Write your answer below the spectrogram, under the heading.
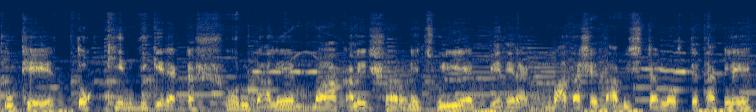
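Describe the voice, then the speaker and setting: A man's voice: mid-range voice, close to an everyday voice. An actor playing an all-knowing village holy man in a cartoon folk tale, solemn and authoritative as he gives instructions.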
